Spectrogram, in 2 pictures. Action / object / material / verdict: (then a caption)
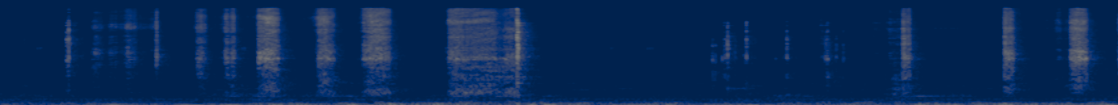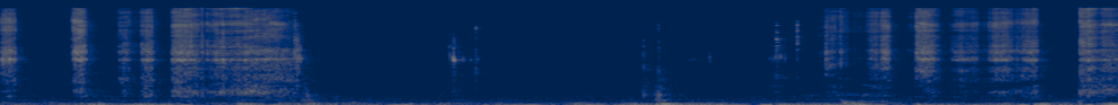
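scrape / raw carrot scraped with a peeler / carrot / none. A solid raw carrot is peeled with a pink-handled peeler over a pile of peel on the table. Repeated scraping strokes give bright, raspy bursts separated by short quiet gaps, over a faint low hum.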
